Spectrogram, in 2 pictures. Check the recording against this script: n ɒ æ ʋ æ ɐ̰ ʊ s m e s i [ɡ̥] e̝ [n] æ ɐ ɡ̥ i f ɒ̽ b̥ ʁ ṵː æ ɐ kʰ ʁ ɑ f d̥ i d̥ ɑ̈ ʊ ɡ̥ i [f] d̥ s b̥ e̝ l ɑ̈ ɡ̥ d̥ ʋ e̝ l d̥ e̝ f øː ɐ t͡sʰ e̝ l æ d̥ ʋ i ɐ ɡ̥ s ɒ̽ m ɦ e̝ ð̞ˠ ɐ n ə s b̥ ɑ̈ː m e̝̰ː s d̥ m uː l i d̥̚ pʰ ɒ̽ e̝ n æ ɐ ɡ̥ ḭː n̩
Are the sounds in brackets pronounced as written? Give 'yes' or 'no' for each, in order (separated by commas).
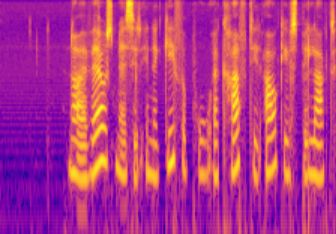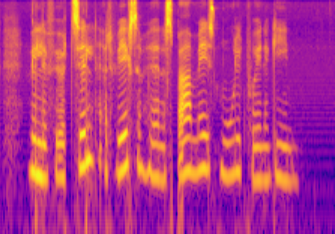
no, yes, yes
